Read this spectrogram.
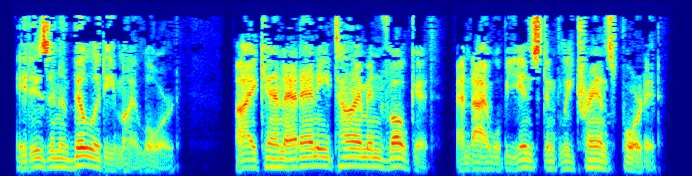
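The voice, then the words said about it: Flat monotone character voice. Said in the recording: “Futin's monotone reply”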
